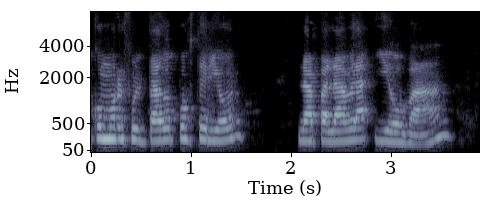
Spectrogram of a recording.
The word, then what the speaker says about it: Jehová: Porque la I en los idiomas latinos terminó siendo una J, pues se pronuncia G, Jehová. En la H pusieron una E, en la V pusieron la A, y así quedó Jehová.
